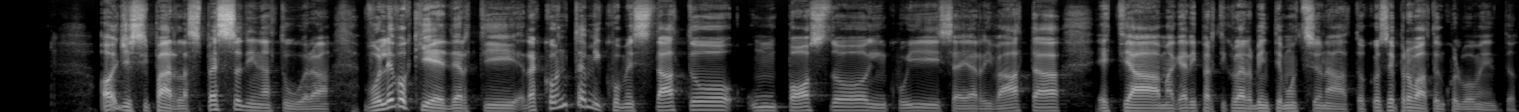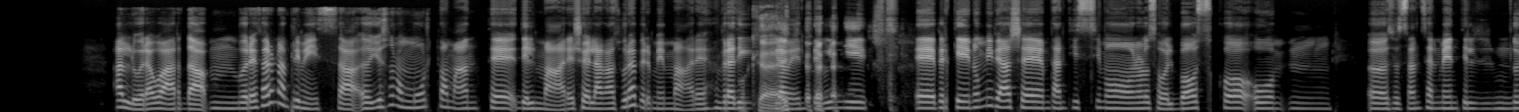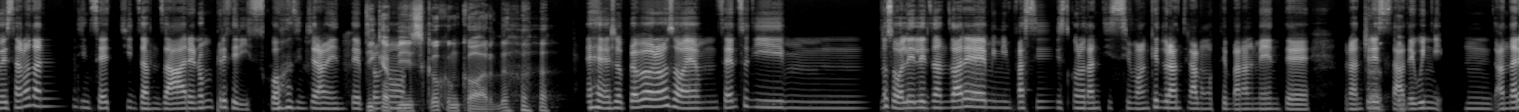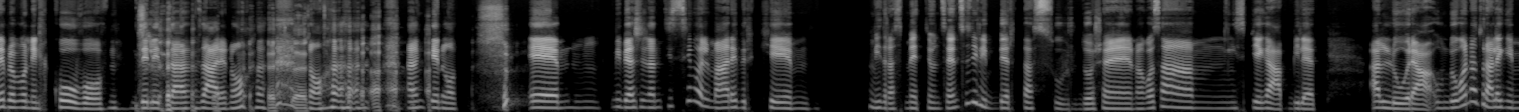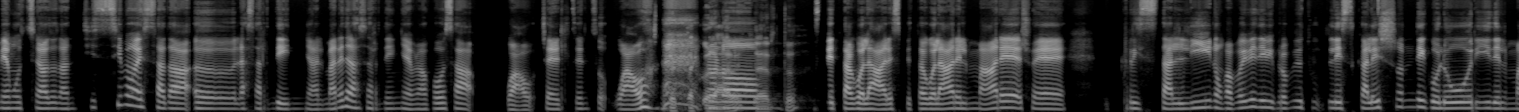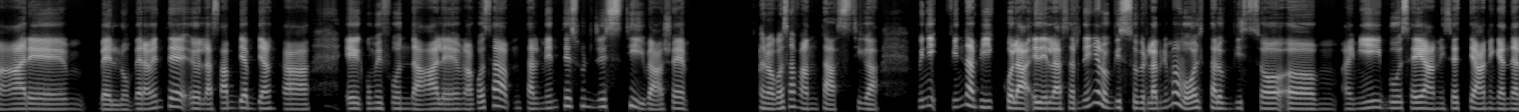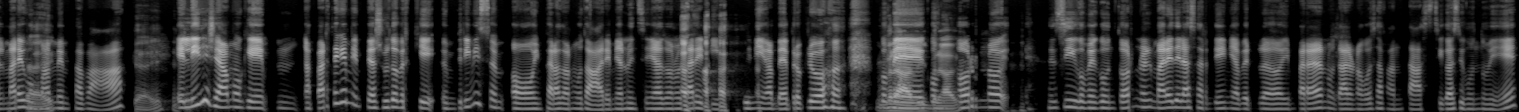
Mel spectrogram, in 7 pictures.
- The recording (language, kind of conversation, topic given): Italian, podcast, Qual è un luogo naturale che ti ha davvero emozionato?
- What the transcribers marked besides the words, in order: "cioè" said as "ceh"; chuckle; tapping; chuckle; "proprio" said as "propio"; chuckle; "C'ho" said as "ciò"; "proprio" said as "propo"; "proprio" said as "propo"; chuckle; laughing while speaking: "Eh, certo!"; chuckle; laugh; "cioè" said as "ceh"; "cioè" said as "ceh"; "nel" said as "el"; chuckle; "proprio" said as "propio"; "cioè" said as "ceh"; "e" said as "em"; "diciamo" said as "diceamo"; chuckle; chuckle; "proprio" said as "propio"; chuckle; other background noise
